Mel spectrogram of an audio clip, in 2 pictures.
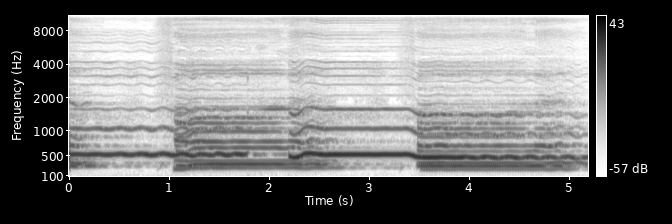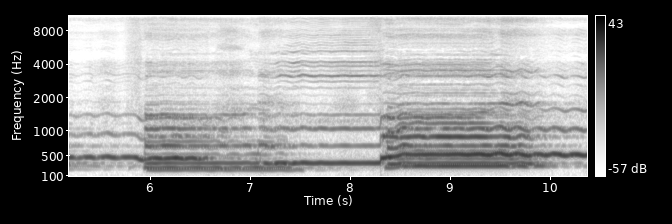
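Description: Slow song with wordless layered vocals humming long sustained notes with vibrato in close harmony; the chord changes every two to three seconds.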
